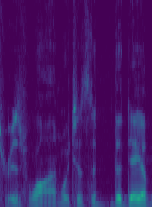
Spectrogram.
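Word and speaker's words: Riḍván: the Feast of rizwan looks like rid vanan but it's pronounce rwan which is the day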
